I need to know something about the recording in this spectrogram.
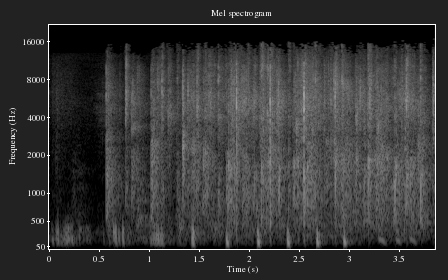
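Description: A crowd breaks into applause after a brief quiet start, dense clapping building quickly and continuing steadily, with a few sharper individual claps standing out in an irregular rhythm.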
